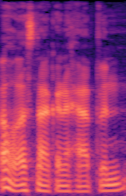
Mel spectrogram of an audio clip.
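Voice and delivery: ordinary talk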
